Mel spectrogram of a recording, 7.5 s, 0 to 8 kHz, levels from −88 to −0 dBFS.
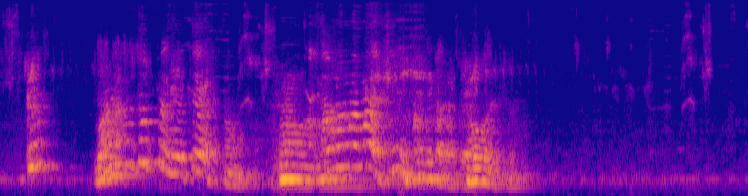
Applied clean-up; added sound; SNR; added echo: neural separator model SepFormer DNS4.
